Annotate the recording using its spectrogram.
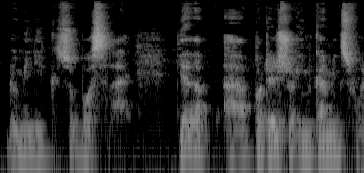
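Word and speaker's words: Dominik Szoboszlai: And that attacking midfielder is no other than Dominic Soboslai. That's how they pronounce it. Dominic Soboslai. You'll find the spelling quite different, but that's the pronunciation. Dominic Soboslai.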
